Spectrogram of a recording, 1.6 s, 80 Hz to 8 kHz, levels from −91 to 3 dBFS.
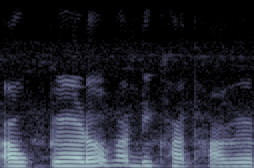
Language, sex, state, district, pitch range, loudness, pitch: Chhattisgarhi, female, Chhattisgarh, Raigarh, 190-205 Hz, -27 LUFS, 195 Hz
